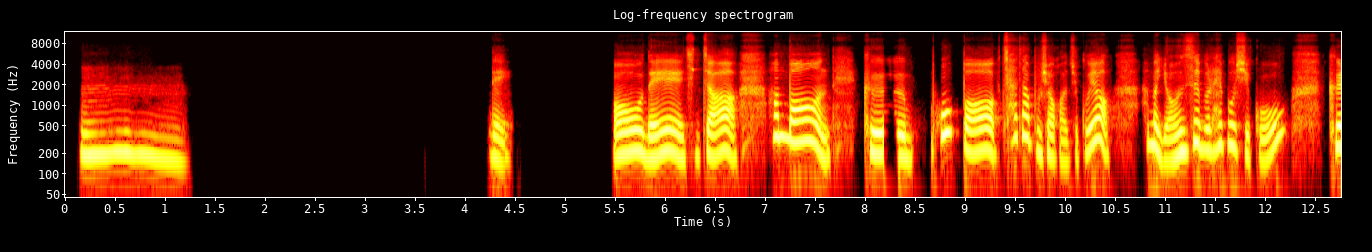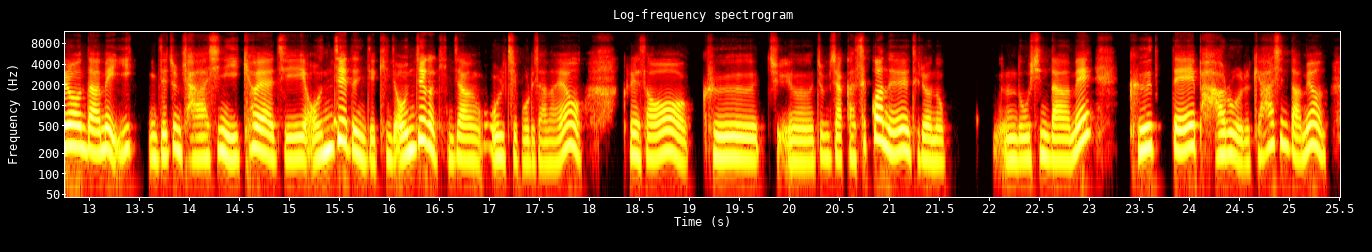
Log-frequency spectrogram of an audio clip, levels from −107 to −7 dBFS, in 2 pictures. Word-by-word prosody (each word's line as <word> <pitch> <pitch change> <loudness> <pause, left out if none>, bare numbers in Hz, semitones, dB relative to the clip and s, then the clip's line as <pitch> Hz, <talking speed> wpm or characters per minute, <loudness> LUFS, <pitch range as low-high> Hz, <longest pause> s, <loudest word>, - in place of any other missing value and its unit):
음. 195 -5 -5 3.0
네. - - -5 1.0
어 205 +3 +5
네. 185 +2 +3
진짜 190 +4 +2 0.3
한번 300 - +5 0.3
그 205 -2 +5 0.6
호흡법 230 - +4
찾아 345 +1 0
보셔 205 - -3
가지고요 205 - 0 0.3
한번 255 -9 +1
연습을 215 - +1
해 260 - -1
보시고 245 - -2 0.4
그런 255 0 +6
다음에 225 0 +3
이 235 +2 -4
이제 180 +1 -2
좀 225 +5 -2
자신이 175 0 -2
익혀야지 175 -5 0
언제든지 210 - +2
긴장 175 -1 -3
언제가 245 - +4
긴장 165 -2 -5
올지 180 -8 -4
모르잖아요? 155 - -4 0.4
그래서 180 -2 -1
그 175 -2 -1
즈 - - -13
으 155 0 -4 0.2
약간 175 0 -5
습관을 225 - +3
들여놓 165 -5 -4 0.5
놓으신 170 +2 -4
다음에 175 - +1 0.3
그때 240 +1 +2
바로 195 -1 -2
이렇게 150 +4 -11
하신다면 255 - -2
195 Hz, 220 characters per minute, -23 LUFS, 170-235 Hz, 3.0 s, 그런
